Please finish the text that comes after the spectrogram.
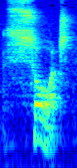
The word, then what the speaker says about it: sort: Ich sag das Wort nochmal langsamer, sort. Wieder sieht man, dass das Wort mit einem O geschrieben wird, aber das O wird wieder nicht sehr ründlich ausgesprochen, also sort. Nicht sort oder so, sondern sort. Sound ist das nächste Wort.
